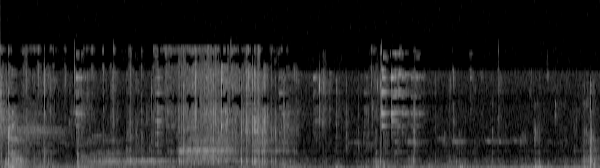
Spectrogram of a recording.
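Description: Faint chewing of a bite of seeded bagel, with scattered small crunches and clicks.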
